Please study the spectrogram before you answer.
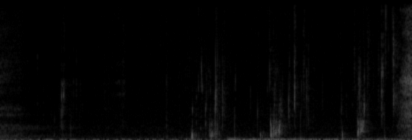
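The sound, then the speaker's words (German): Someone takes a sip of a drink: faint, wet mouth sounds with a few soft slurps, swallows and small clicks, quiet and with no talk. “Jetzt nehme ich nochmal einen Schluck.”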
